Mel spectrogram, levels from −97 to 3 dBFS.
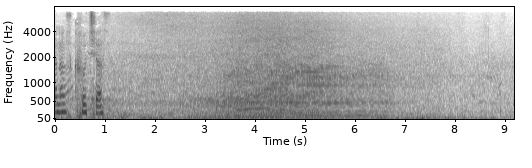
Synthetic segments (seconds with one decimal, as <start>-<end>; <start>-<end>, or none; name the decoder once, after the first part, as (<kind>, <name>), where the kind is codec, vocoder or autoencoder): none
